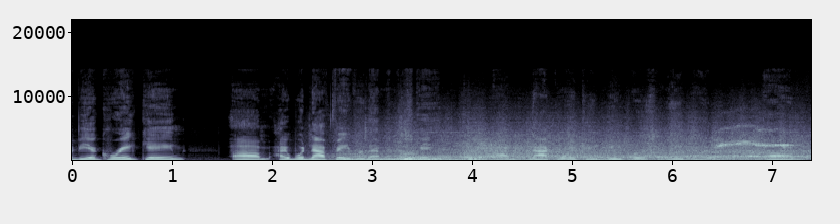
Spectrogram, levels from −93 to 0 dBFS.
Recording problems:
crowd noise; very loud; from 3 s on; as loud as the speech
abrupt cut into speech; at the start

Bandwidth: 14.5 kHz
